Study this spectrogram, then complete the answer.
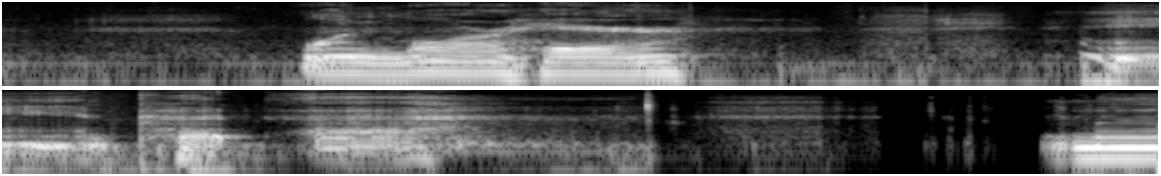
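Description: A man speaks calmly into a microphone, in short phrases.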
